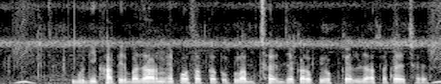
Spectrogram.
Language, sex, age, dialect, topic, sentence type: Maithili, male, 18-24, Eastern / Thethi, agriculture, statement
